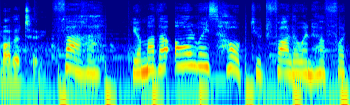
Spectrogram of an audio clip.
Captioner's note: voiceover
